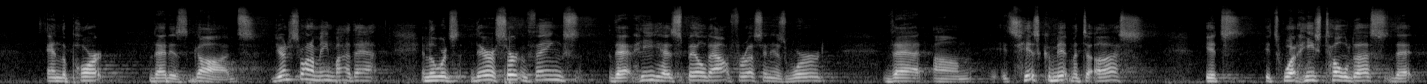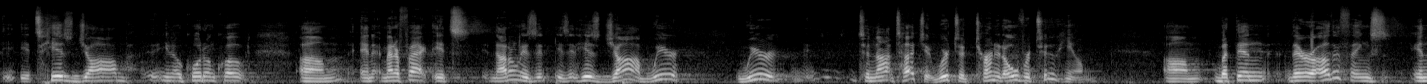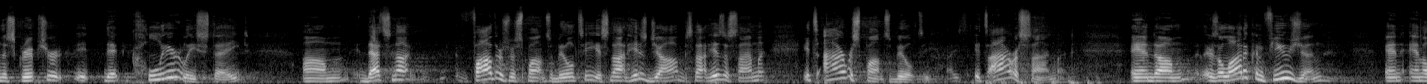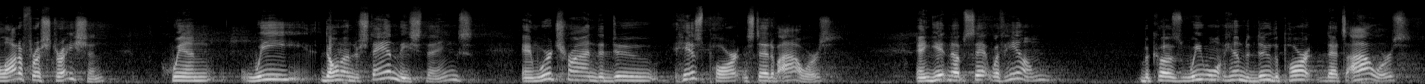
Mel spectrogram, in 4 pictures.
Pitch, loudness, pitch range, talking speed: 175 Hz, -20 LUFS, 155-195 Hz, 165 wpm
